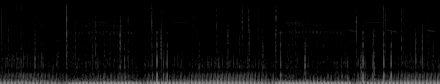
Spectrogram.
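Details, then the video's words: A cute fluffy cat sleeps and purrs in a cozy setting. The low vibrating rumble rises and falls in soft waves. Frequent snaps and crackles of a burning fire sound alongside it. "Cozy Purring Cat & Crackling Fire Sounds"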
